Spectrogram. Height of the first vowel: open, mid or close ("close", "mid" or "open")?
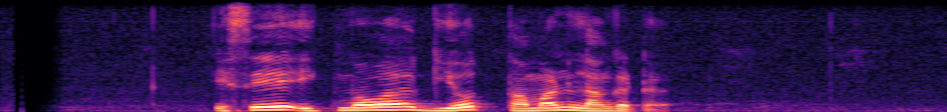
mid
